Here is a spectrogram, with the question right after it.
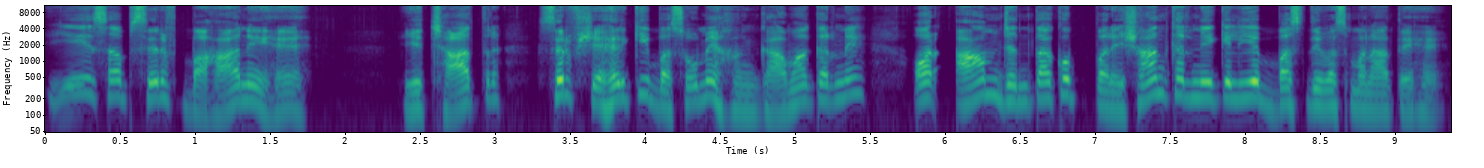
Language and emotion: Hindi, disgusted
